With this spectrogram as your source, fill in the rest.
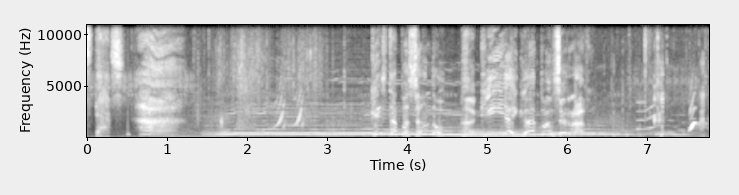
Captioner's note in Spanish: Aullido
